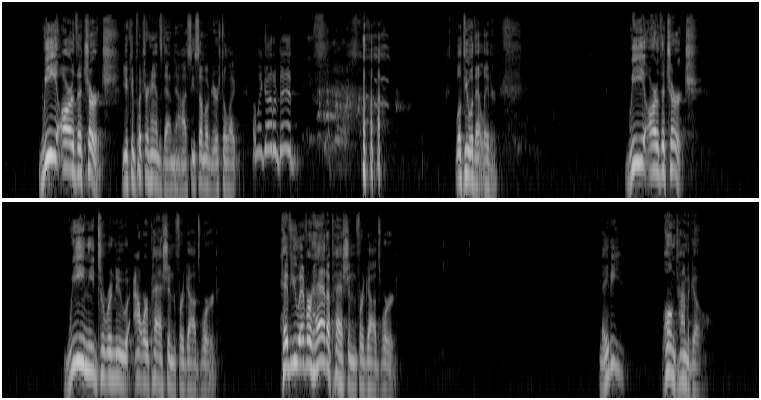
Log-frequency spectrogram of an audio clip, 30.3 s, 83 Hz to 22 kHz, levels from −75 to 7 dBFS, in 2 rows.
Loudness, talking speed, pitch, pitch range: -24 LUFS, 105 wpm, 155 Hz, 125-205 Hz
